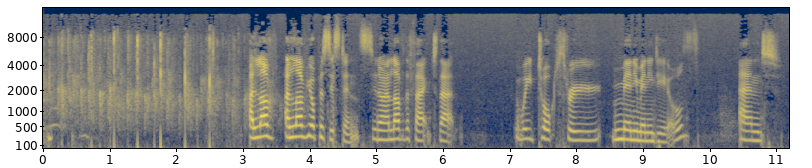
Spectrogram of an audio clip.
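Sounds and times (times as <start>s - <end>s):
small audience round of applause: 0.0s - 3.6s
speech: 3.1s - 6.2s, 7.1s - 9.8s, 10.4s - 11.1s.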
